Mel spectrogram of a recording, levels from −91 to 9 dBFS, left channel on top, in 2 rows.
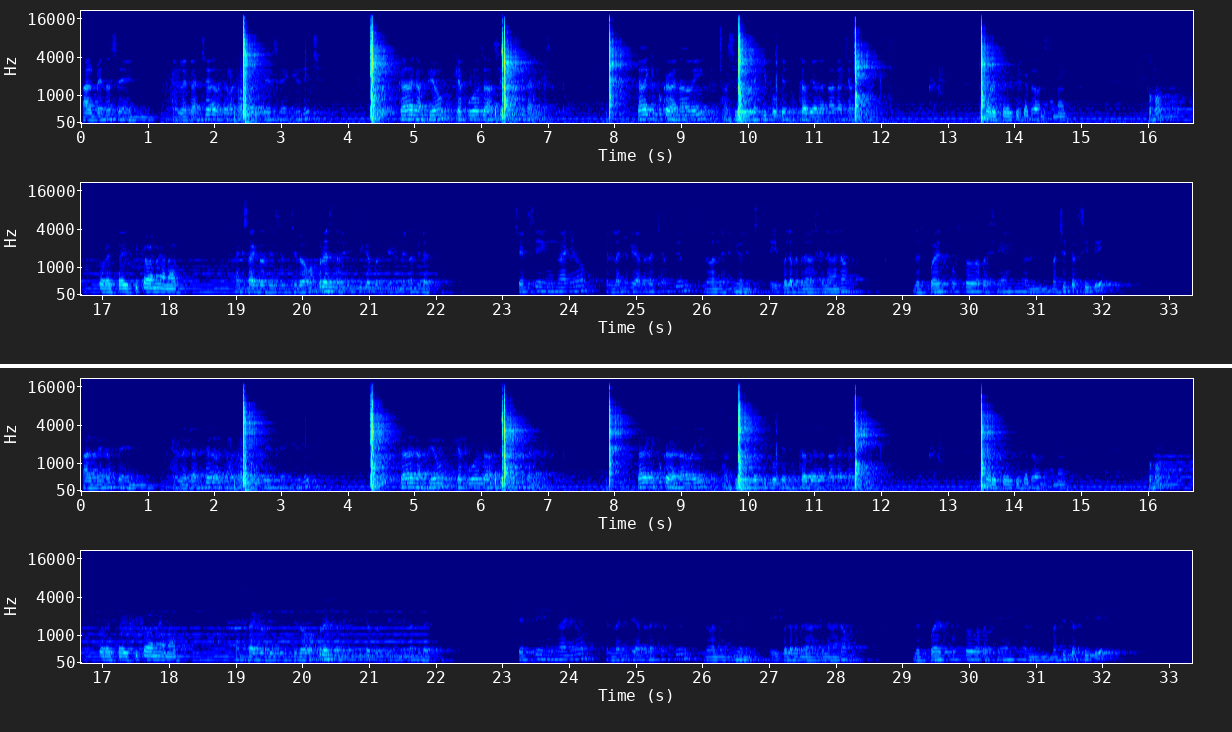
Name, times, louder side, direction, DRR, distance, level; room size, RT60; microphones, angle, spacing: voice 1, 0.0-1.1 1.3-3.6 4.8-7.1 8.3-12.2 14.0-14.4 16.0-16.2 19.0-21.9 23.2-28.2 29.2-32.0, left 1 dB, 85° left, 6 dB, 5.2 m, -64 dB
sound 1, 1.2-16.2, left 3 dB, 15° left, 0.8 m, -48 dB
voice 2, 13.6-14.8 16.9-18.2, left 3 dB, 70° left, 13 dB, 0.9 m, -61 dB
sound 2, 16.1-21.9, right 1 dB, 55° right, 2.4 m, -71 dB
29.0 x 24.0 x 8.0 m, 1.2 s
head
